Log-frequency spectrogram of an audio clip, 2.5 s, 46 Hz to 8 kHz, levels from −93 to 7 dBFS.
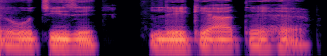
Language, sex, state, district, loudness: Hindi, male, Maharashtra, Nagpur, -25 LUFS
